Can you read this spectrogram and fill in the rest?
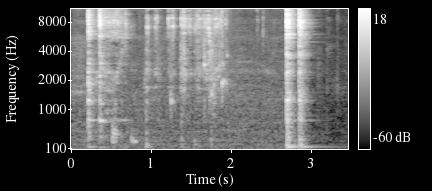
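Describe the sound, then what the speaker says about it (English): Cheese being mixed fast in a bowl for burrito eggs, with a rapid run of clattering utensil-on-bowl scrapes and taps, then a brief pause and two sharp, loud clinks near the end. "Just mix up your cheese just really fast."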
